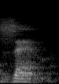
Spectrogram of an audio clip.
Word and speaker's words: XEM: and by the way the tokens are called zam so name is new economy movement and xem is the token or the coin and it's spelled xcm okay there is a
